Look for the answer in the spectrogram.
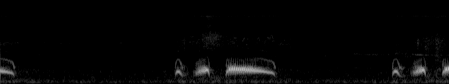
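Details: A spotted dove's crisp, sharp BL Kuk 1 song. After the tail of one phrase, a clear phrase follows: two quick hoots, then a long falling coo. Another phrase starts near the end.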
